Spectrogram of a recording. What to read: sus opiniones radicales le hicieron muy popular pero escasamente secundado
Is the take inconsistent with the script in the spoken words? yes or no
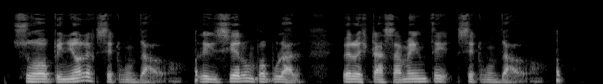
yes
